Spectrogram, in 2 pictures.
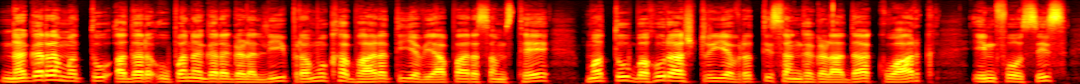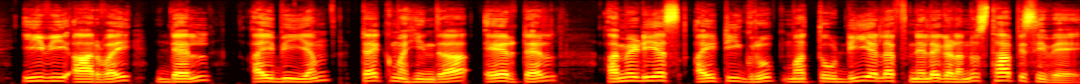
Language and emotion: Kannada, neutral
